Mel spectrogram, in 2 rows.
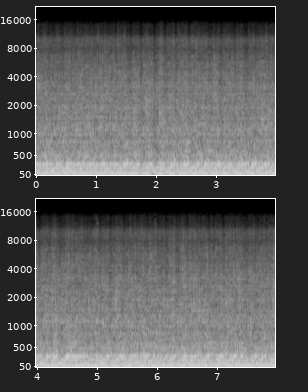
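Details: Wrecked C5 Corvette Z06, run in gear with clutch out to test transmission and diff; steady even drone and low hum, no grinding, clicking or binding: drivetrain spinning smoothly.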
